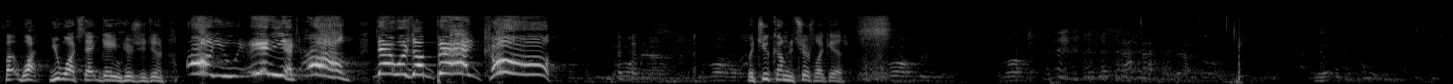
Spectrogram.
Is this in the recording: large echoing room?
yes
